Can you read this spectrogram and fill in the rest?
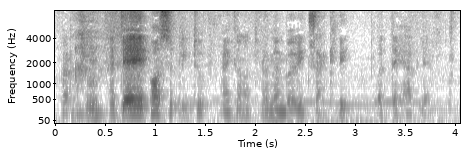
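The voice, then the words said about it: Put-on French accent. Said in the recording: “Didn't think you were going to be trying to do a French accent when you came up with that name”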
